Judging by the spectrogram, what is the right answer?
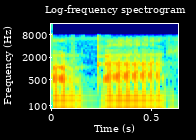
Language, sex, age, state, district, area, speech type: Bengali, male, 30-45, West Bengal, Alipurduar, rural, spontaneous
